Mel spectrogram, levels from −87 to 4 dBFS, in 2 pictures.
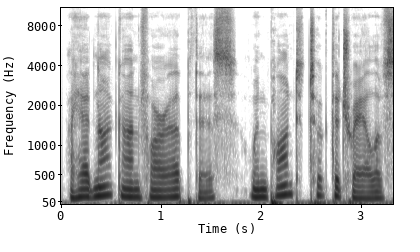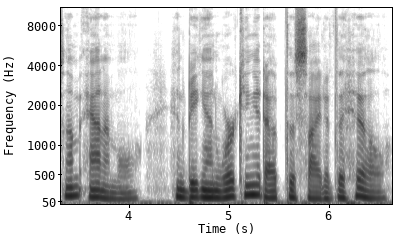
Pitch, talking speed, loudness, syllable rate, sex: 120 Hz, 225 wpm, -15 LUFS, 4.8 syllables/s, male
